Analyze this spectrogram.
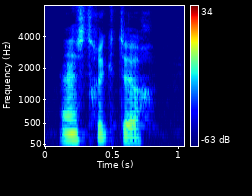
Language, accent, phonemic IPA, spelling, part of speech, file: French, France, /ɛ̃s.tʁyk.tœʁ/, instructeur, noun, LL-Q150 (fra)-instructeur.wav
- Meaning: instructor, teacher, trainer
